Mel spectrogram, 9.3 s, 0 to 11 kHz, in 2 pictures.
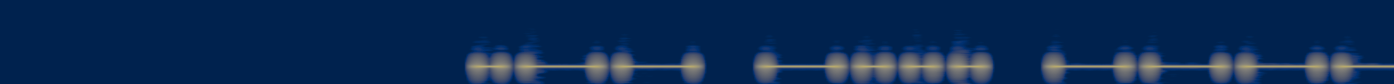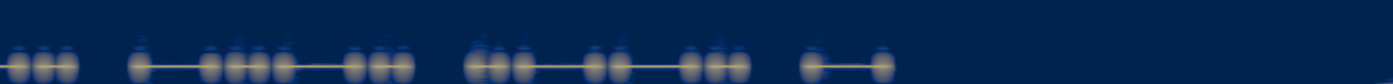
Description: Morse code, heard as a keyed tone, about 17 wpm, 700 Hz. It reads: WB9CPT
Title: Speed Racing - USA 2x3 Call Signs 15wpm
